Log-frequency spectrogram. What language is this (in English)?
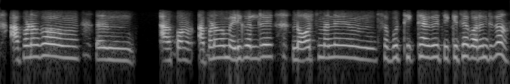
Odia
